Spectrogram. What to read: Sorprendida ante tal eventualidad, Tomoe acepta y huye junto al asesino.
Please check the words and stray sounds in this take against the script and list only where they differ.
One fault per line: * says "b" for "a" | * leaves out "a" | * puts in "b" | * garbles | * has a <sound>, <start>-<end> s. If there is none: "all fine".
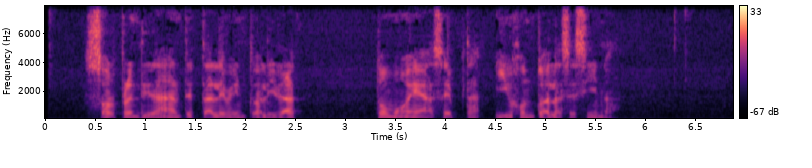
* leaves out "huye"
